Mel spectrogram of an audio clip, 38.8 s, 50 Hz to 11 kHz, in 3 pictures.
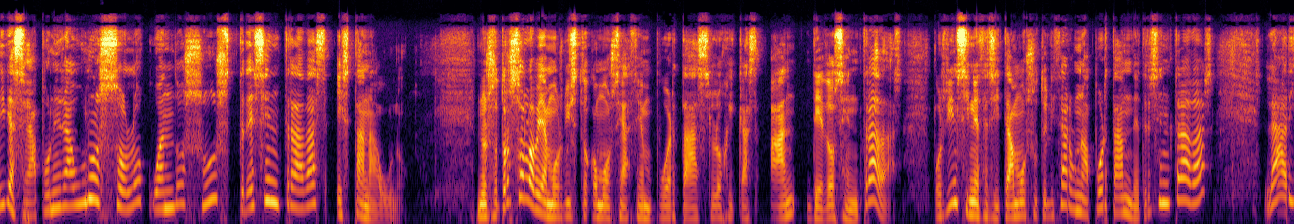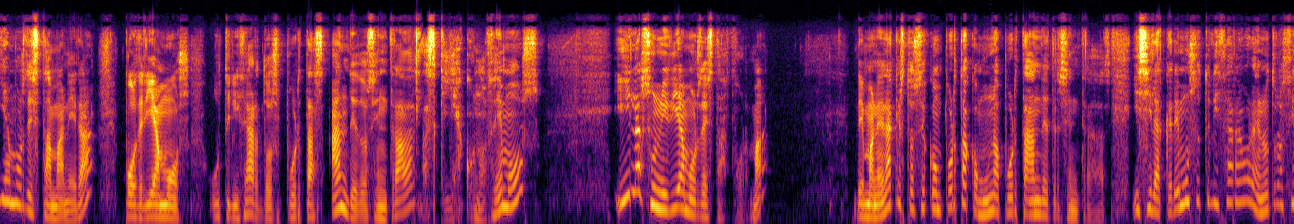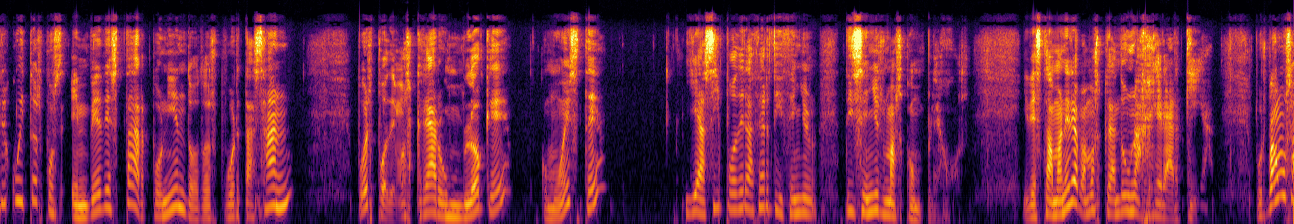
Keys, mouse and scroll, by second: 11.7 click, 30.1 click.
